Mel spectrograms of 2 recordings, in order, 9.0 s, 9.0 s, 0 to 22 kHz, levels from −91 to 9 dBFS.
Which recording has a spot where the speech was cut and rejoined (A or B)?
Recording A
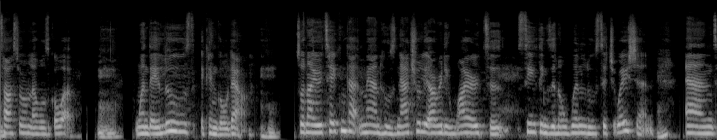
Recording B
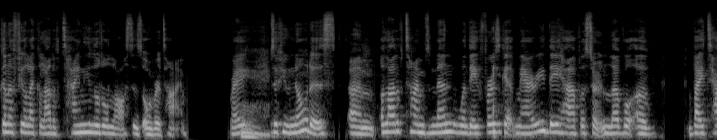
B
